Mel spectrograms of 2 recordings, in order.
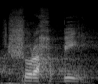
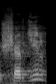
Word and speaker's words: شرحبیل: یہ نام ہوتا ہے شرحبیل. تو شرجیل پڑھتے ہیں، با کے نقطے کو پیچھے گھسیٹ لیتے ہیں، اس لیے کام پھر ایسے کر لیتے ہیں. لیکن جو شرحبیل ہوتے ہیں تلفظ ٹھیک ہوتا ہے، پھر ان کے کام ایسے نہیں ہوتے.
